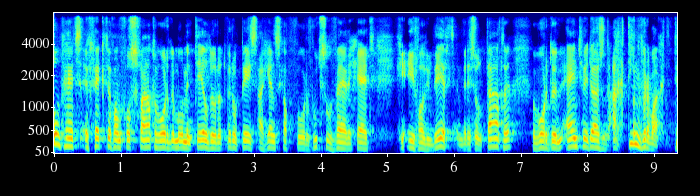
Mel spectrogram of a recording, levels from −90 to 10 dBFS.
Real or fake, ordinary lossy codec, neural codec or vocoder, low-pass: fake; none; codec, 16 kHz, 4 kbps, X-Codec, HuBERT features, trained on general audio; 7.2 kHz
